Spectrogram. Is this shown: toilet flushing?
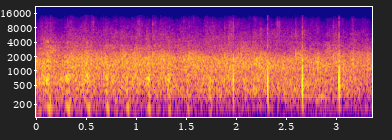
no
